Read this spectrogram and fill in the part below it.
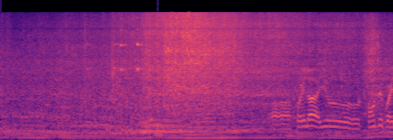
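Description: A motorcycle engine rumbles as it passes close by.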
